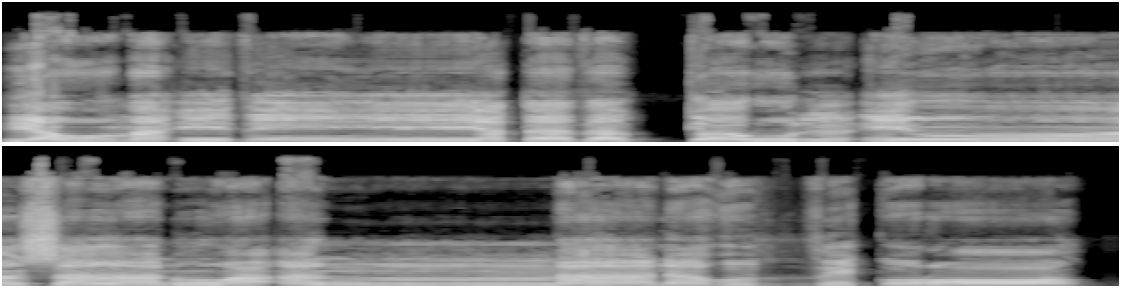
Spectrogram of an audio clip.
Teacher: ذال کے نیچے تنوین ہے، تنوین کے بعد یا آ گیا تو یہاں پر ادغام غنہ کا قاعدہ ہوگا · را کو لام کے ساتھ ملا دیں گے، الف نہیں پڑھا جائے گا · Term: اخفا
